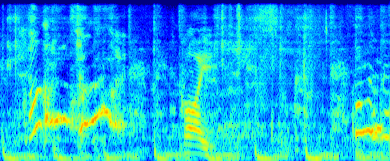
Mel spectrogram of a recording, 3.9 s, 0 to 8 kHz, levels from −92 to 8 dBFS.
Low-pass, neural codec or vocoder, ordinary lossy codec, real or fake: 7.2 kHz; codec, 24 kHz, 3.1 kbps, DualCodec; none; fake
